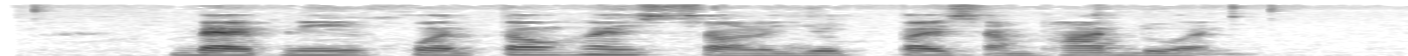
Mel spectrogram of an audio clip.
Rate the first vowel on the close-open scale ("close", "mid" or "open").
mid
